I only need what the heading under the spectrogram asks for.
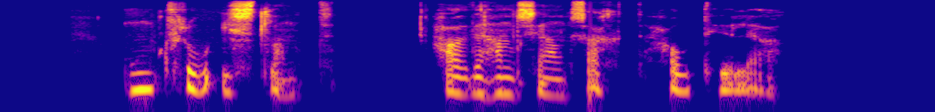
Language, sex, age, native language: Icelandic, female, 40-49, Icelandic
